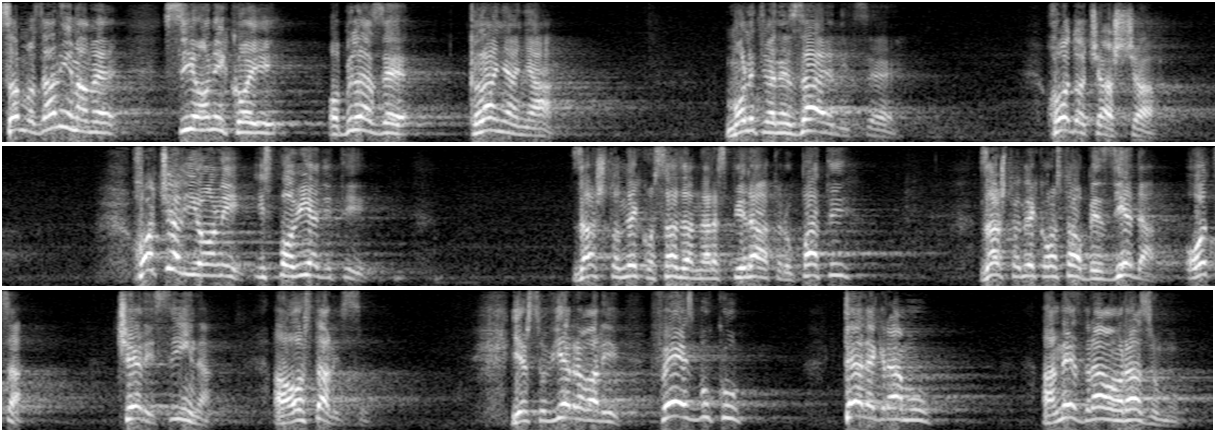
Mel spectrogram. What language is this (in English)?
Croatian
